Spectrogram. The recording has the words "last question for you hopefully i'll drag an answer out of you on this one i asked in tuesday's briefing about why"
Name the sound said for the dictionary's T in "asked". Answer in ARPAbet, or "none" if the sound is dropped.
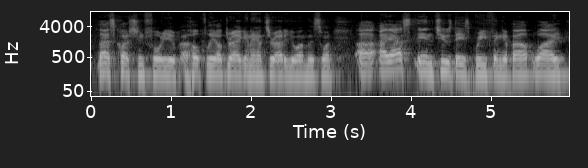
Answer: T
